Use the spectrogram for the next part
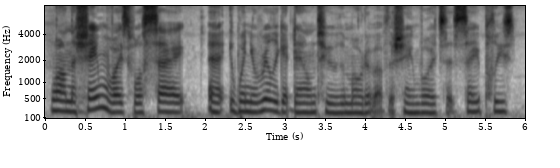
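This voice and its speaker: A woman trauma therapist, a guest on a podcast, explaining in an earnest, steady way. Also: medium pitch, moderate pace, dry recording. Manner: earnest, explains steadily, drops to soft whispers when quoting inner voices.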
